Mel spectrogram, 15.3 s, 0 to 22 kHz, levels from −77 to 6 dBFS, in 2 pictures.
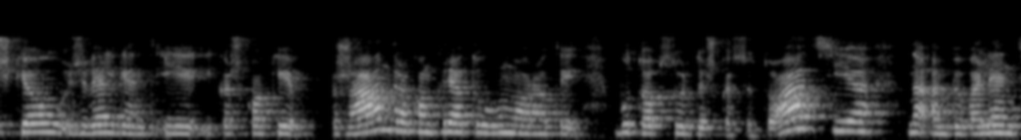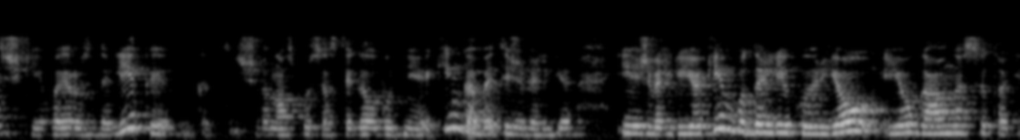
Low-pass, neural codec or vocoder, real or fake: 7.2 kHz; none; real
